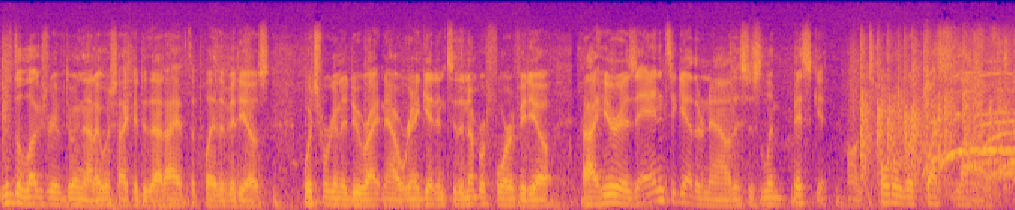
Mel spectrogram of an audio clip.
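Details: Adult male speaker; normal voice.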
